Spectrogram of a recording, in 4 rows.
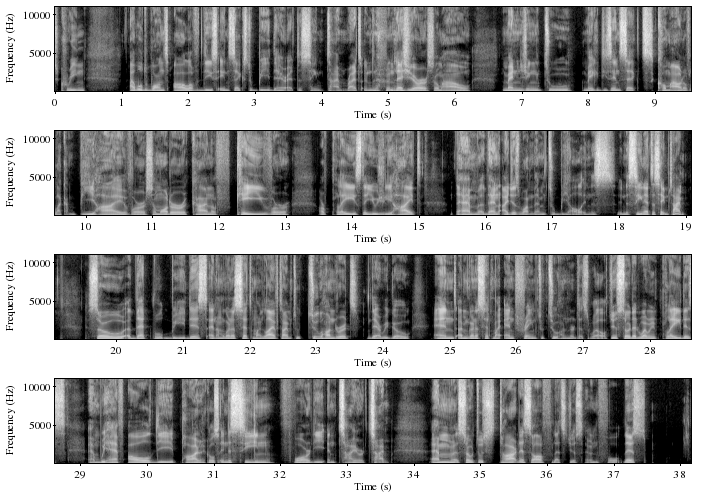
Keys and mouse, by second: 20.8-23.3 drag, 22.9 0, 25.1-26.7 drag, 26.4 0, 28.7 shift+middle click, 35.9 click.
